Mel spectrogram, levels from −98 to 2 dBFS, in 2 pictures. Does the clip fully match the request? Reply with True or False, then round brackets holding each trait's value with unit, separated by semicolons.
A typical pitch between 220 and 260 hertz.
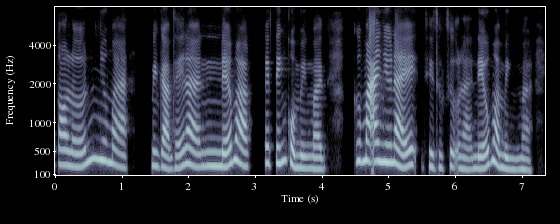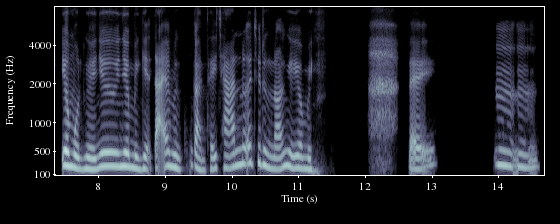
True (235 Hz)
